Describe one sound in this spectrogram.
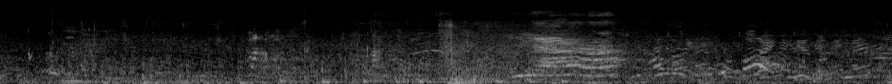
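Water splashes and laps close by.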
